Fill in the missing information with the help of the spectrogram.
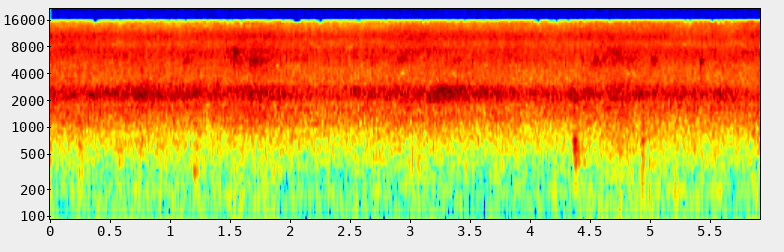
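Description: Potatoes and spice masala frying in oil in a steel kadai, a steady sizzle as they are stirred with a spatula.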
